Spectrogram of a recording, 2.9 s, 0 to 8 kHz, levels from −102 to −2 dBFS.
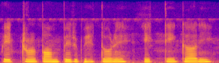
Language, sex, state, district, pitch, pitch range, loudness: Bengali, female, West Bengal, Cooch Behar, 220 Hz, 215-225 Hz, -15 LUFS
